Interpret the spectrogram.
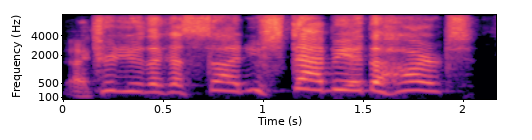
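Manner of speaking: high-pitched mock outrage; hammed-up betrayal; betrayed movie character. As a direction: play the wounded film boss, voice way up. Same movie quote acted out again.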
